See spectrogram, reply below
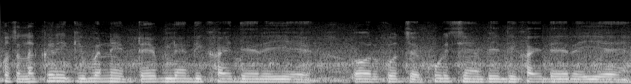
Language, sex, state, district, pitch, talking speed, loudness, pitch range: Hindi, male, Rajasthan, Bikaner, 130 Hz, 160 wpm, -13 LUFS, 125-135 Hz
